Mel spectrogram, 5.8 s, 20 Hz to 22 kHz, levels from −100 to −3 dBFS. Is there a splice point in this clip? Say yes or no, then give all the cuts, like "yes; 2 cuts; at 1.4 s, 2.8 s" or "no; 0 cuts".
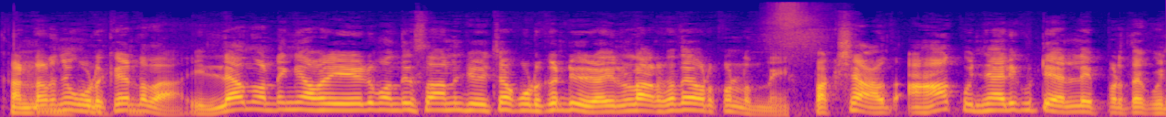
yes; 1 cut; at 3.9 s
